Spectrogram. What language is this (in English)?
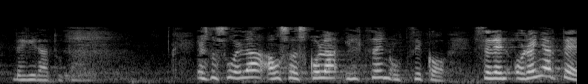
Basque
